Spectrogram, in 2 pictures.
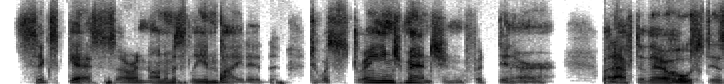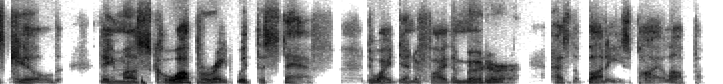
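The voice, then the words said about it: Dramatic movie trailer narrator voice. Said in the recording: “your best sort of murder mystery trailer voice ... the classic This Summer? That guy?”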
